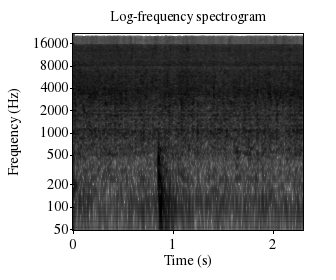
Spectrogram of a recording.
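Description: Steady, hissing sizzle of chicken frying in hot oil on a stove for brown stew chicken, close and constant, with one brief low thump partway through.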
